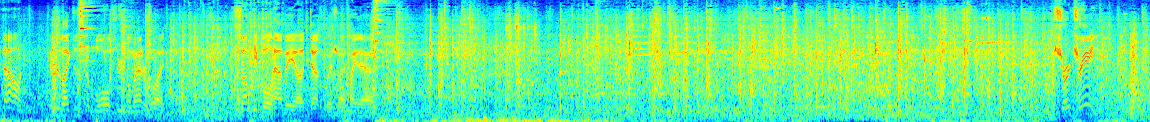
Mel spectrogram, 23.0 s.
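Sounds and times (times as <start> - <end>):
freight wagon wheels clickety-clack: 0.0 - 23.0
faint high wheel squeal: 19.4 - 20.2.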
